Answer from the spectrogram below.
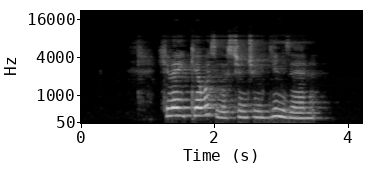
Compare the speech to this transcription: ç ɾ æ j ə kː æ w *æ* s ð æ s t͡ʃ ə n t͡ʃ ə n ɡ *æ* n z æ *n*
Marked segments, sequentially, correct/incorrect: correct, incorrect, correct

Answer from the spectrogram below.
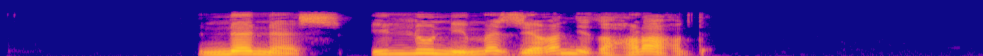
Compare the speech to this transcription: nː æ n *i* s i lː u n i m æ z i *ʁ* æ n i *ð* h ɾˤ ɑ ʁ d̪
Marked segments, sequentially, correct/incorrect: incorrect, correct, correct

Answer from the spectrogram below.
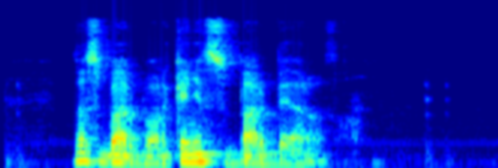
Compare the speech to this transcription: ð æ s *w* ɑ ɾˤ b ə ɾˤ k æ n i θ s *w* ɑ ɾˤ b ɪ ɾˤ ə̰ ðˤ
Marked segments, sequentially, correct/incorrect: incorrect, incorrect

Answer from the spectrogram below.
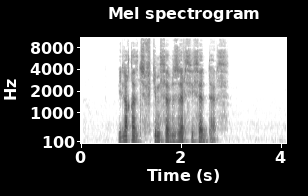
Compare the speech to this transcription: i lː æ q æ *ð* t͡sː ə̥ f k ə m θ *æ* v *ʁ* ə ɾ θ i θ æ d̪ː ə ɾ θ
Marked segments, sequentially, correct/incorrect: correct, correct, incorrect

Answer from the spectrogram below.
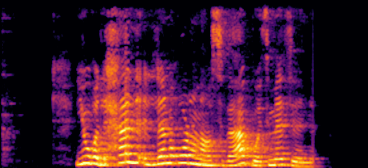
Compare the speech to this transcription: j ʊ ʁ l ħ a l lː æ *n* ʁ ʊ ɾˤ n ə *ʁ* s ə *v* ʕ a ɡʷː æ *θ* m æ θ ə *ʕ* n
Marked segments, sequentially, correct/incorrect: correct, correct, correct, correct, incorrect

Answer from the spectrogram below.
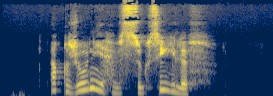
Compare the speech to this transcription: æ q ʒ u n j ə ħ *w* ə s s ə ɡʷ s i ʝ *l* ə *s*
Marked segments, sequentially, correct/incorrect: incorrect, correct, incorrect

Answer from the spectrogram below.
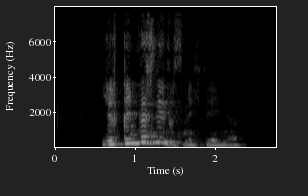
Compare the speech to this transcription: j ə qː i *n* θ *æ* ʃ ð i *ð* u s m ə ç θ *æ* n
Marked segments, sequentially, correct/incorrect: incorrect, correct, correct, incorrect

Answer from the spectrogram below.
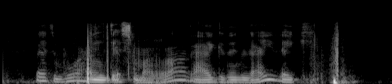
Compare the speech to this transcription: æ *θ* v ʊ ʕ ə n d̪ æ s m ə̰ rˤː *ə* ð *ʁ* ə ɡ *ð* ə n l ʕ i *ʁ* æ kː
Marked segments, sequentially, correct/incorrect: correct, incorrect, incorrect, correct, incorrect

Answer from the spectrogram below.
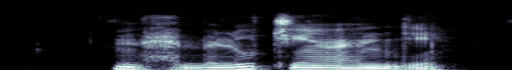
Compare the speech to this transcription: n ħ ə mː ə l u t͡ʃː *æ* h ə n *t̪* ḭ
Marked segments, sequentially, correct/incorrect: incorrect, incorrect

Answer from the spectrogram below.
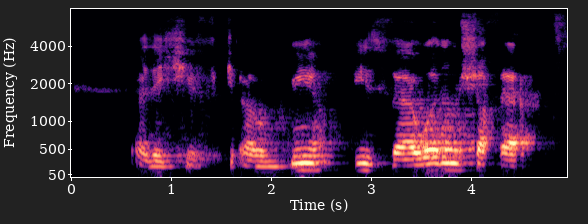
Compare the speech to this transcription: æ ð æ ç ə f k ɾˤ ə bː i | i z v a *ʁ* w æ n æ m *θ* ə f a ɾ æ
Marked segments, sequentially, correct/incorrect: incorrect, incorrect

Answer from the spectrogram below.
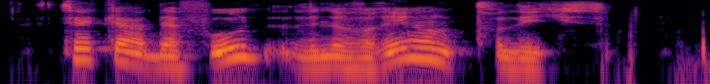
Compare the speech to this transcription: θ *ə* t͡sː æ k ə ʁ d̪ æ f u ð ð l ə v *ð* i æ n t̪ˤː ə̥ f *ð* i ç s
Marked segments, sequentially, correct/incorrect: correct, incorrect, correct

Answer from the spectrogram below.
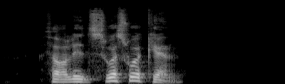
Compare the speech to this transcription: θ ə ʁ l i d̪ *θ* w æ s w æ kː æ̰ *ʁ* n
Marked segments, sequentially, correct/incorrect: incorrect, incorrect

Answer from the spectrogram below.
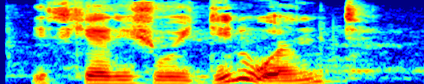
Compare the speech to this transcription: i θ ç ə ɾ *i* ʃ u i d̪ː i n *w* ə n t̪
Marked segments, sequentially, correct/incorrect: correct, correct

